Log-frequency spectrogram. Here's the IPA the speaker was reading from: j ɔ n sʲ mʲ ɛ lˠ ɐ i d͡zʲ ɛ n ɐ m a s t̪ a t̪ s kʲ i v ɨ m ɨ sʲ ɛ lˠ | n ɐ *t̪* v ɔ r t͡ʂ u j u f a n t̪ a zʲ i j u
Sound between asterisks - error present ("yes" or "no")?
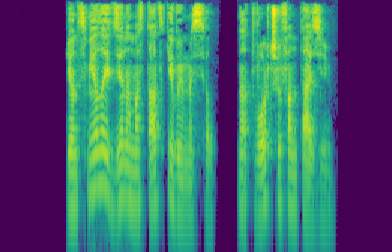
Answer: no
